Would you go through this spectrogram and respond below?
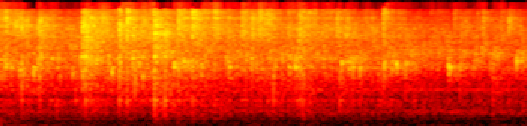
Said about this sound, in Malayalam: ഇതിവിടെ ചൂടായി വരുമ്പോൾ നമ്മൾക്ക് മുറിച്ച് മാറ്റി വെച്ച വെളുത്തുള്ളി ഇട്ട് കൊടുക്കാം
